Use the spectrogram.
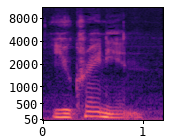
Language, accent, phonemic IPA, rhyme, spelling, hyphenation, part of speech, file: English, General American, /juˈkɹeɪ.ni.ən/, -eɪniən, Ukrainian, Ukrain‧ian, adjective / noun / proper noun, En-us-Ukrainian.ogg
- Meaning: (adjective) Relating to Ukraine or its people or language; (noun) A person from Ukraine or of Ukrainian descent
